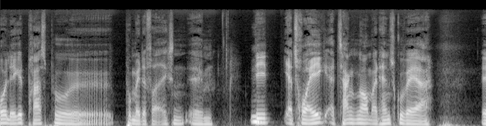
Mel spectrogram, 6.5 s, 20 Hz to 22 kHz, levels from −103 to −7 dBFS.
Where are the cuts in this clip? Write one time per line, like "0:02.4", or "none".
0:03.7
